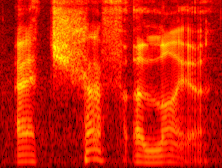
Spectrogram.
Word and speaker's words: Atchafalaya: If you're wondering how it's pronounced, Atchafalaya.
